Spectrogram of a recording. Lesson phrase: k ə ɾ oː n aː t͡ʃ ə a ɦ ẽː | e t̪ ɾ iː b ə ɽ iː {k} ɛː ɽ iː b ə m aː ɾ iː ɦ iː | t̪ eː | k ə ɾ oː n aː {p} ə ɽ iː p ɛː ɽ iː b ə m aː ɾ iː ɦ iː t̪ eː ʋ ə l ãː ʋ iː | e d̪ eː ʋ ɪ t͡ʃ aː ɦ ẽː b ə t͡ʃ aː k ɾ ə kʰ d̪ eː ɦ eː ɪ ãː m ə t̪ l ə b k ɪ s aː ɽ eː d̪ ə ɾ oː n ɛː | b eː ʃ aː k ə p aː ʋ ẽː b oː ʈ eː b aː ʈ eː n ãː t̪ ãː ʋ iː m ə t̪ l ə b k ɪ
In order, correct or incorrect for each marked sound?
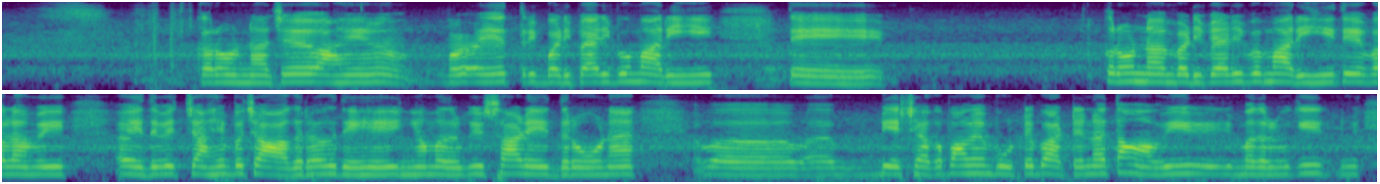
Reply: incorrect: p, incorrect: b

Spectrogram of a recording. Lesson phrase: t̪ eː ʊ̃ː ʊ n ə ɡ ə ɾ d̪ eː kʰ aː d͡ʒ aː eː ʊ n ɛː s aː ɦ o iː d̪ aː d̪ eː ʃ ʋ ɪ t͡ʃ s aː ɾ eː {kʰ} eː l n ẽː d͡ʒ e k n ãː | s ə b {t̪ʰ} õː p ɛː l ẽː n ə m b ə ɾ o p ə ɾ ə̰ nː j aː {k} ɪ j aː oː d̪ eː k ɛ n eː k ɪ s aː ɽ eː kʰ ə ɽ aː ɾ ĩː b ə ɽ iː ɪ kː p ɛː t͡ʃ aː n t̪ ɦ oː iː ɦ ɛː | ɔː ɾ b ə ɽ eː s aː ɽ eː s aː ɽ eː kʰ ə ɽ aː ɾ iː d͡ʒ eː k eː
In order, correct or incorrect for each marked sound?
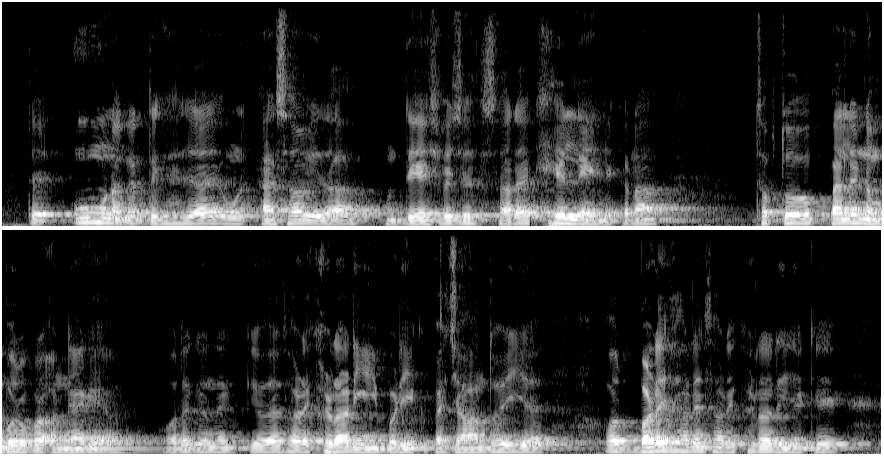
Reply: correct, incorrect: t̪, incorrect: ɡ

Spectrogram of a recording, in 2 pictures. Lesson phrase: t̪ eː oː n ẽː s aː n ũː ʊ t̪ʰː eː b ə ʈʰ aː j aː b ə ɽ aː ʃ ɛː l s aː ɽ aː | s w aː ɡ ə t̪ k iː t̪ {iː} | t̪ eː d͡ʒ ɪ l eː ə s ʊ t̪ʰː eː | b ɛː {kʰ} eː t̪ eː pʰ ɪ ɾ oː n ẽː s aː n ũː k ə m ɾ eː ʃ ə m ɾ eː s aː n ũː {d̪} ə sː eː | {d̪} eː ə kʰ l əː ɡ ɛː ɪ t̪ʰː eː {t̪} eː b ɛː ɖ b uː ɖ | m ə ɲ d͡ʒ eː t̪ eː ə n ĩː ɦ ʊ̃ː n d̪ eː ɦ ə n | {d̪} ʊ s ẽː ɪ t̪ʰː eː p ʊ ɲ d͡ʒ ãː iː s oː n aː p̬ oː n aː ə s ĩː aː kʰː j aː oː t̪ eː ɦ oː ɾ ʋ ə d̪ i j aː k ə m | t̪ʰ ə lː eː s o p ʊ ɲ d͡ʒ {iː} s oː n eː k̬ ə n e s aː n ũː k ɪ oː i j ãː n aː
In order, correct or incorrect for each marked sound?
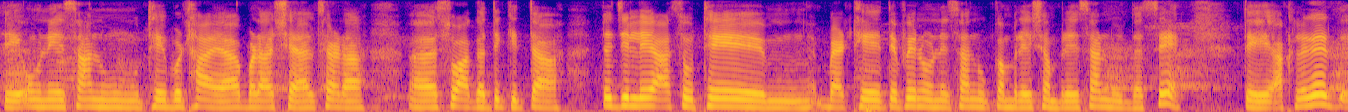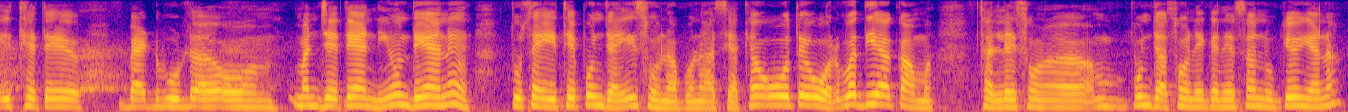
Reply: incorrect: aː, incorrect: ʈʰ, correct, incorrect: t̪, correct, incorrect: t̪, incorrect: aː

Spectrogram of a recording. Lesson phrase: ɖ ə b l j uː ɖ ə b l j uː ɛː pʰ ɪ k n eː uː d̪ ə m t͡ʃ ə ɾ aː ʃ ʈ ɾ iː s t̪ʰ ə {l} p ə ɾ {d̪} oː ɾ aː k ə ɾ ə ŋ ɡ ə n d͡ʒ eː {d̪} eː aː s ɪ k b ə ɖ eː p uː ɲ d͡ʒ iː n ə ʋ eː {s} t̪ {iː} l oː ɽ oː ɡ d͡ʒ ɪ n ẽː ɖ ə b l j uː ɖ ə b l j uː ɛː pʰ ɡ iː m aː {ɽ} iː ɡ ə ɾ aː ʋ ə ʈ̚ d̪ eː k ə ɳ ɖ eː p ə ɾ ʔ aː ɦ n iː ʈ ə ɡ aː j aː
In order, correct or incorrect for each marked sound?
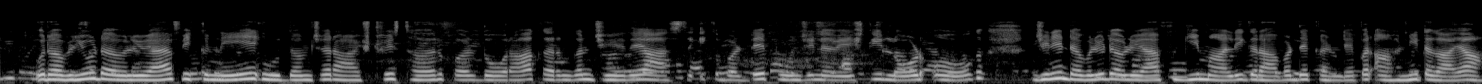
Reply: incorrect: ɾ, correct, correct, incorrect: ʃ, correct, incorrect: l

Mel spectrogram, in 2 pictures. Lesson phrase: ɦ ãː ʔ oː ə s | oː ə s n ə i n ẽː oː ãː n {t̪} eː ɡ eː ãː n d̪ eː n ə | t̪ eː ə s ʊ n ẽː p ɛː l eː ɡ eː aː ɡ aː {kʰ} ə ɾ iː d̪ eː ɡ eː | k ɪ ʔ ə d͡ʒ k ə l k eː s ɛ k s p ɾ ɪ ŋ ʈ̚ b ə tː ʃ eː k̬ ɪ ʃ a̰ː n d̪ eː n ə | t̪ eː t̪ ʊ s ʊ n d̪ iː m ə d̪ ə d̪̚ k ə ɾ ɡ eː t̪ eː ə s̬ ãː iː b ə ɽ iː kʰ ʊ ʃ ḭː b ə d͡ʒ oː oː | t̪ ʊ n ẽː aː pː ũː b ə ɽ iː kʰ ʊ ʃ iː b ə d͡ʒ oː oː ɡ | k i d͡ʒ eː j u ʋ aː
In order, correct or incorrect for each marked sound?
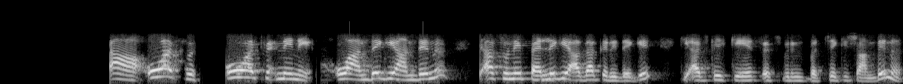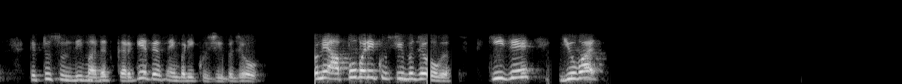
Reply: incorrect: d̪, incorrect: k

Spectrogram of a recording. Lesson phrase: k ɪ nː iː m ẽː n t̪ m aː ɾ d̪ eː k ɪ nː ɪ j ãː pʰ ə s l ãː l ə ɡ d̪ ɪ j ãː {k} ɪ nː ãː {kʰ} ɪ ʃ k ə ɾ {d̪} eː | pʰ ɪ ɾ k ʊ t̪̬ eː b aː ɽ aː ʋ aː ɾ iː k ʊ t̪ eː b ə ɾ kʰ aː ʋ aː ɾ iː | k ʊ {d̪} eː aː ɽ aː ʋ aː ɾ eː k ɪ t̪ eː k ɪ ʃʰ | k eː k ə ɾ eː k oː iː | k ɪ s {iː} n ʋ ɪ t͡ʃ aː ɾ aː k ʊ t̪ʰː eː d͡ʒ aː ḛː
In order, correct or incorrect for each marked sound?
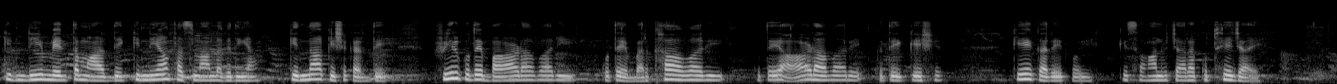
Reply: correct, incorrect: k, correct, incorrect: t̪, incorrect: aː

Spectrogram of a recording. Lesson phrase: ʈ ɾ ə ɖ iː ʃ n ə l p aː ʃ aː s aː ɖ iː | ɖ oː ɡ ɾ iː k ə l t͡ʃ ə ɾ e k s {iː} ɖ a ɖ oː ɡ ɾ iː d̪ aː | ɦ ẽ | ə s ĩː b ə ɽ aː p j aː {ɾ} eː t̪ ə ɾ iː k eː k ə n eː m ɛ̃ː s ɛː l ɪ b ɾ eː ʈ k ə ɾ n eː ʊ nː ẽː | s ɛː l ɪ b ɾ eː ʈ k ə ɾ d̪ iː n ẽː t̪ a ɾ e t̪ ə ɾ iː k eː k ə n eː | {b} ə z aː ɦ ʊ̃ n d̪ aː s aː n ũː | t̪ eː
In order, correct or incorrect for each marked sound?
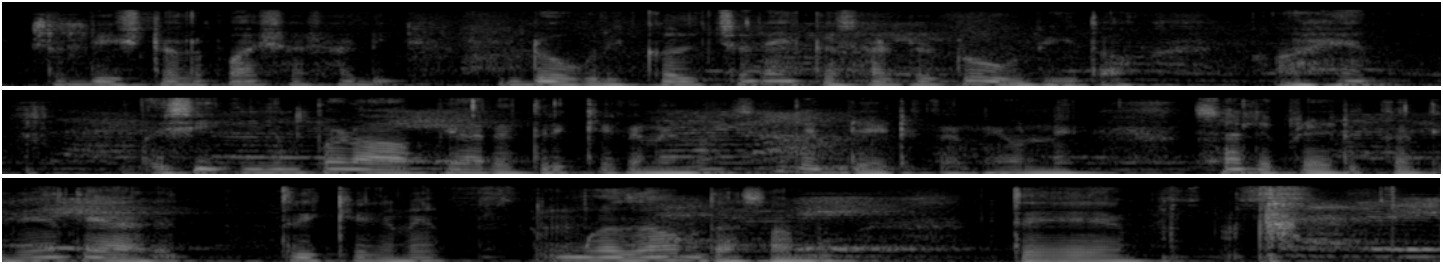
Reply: incorrect: aː, correct, incorrect: m

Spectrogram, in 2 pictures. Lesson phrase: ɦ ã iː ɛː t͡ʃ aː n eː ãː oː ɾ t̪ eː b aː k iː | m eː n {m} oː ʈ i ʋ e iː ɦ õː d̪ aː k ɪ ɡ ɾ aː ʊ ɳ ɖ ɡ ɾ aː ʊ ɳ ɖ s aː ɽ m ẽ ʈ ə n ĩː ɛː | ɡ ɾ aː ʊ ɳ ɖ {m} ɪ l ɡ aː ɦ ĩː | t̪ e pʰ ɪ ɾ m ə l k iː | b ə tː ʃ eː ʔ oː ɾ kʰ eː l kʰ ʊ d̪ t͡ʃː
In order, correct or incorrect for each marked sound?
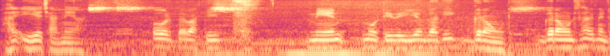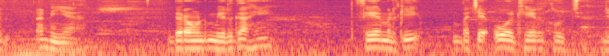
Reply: correct, correct

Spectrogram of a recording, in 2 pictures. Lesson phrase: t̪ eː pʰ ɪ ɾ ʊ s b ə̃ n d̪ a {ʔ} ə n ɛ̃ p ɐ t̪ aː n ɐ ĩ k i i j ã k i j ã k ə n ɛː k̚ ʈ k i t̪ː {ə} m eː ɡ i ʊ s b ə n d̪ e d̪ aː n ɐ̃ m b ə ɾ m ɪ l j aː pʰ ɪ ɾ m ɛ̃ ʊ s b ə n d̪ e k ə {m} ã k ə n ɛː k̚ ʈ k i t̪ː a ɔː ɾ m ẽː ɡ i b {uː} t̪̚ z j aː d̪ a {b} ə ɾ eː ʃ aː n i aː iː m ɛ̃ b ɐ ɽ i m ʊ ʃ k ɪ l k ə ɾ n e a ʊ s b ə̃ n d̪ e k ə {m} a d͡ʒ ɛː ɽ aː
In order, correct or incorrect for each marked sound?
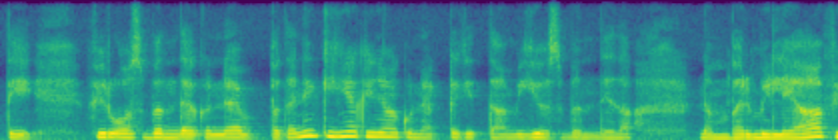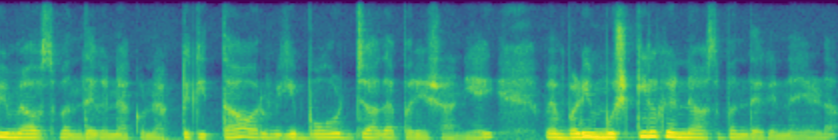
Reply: incorrect: k, incorrect: a, incorrect: n, incorrect: ɔː, incorrect: p, incorrect: n

